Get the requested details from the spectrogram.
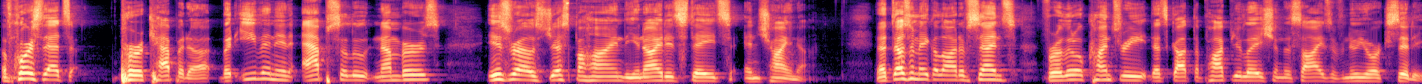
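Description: Big swings in loudness mark this man's moderate-paced speech, which has ordinary pitch variation over a quiet background. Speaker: speaker. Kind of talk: lecture. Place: hall. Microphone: handheld.

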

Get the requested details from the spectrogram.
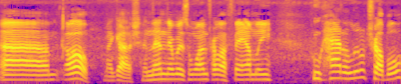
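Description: Dry with no echo, this high-pitched male voice has a relaxed tone, a moderate pace and ordinary pitch variation. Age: 60s. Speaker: artist and teacher thanking friends on his channel. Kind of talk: casual video message. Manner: relaxed, hesitant with many fillers. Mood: warm, amused. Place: garden. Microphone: phone near.

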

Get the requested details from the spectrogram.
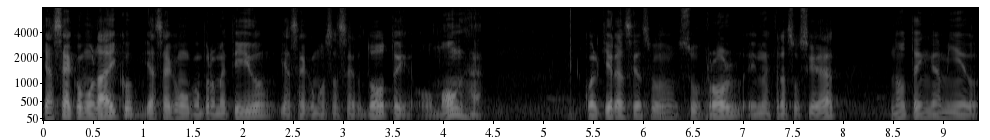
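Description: A man's fairly low-pitched voice at a moderate pace, with ordinary pitch variation. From Dominican Republic. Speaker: TV program host. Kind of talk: religious TV interview. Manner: animated. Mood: warm, earnest, religious. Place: studio. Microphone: lapel.

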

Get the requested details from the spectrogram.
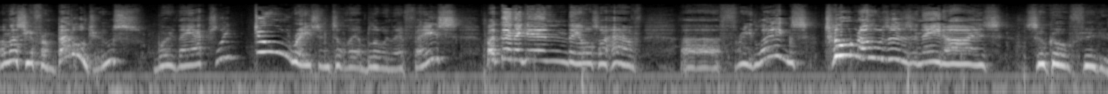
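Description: A man in a put-on character voice at an extremely high pitch, moving at a moderate pace. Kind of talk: ventriloquist comedy routine, children's show.

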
